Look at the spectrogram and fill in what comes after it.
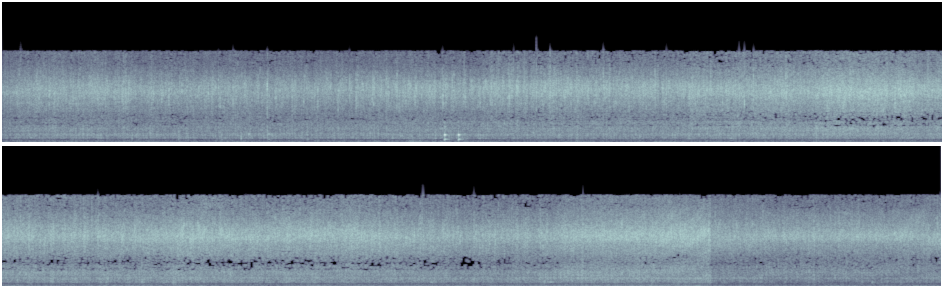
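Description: Canned tuna and chopped onions sizzling steadily in oil in a non-stick frying pan while a wooden spatula stirs and breaks up the tuna. A quick double tap sounds about seven seconds in.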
